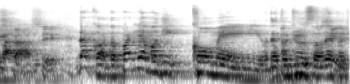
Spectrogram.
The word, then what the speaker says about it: Khomeini: In realtà si dice Khomeini. Khomeini si dice. Khomeini è la pronuncia alla francese.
